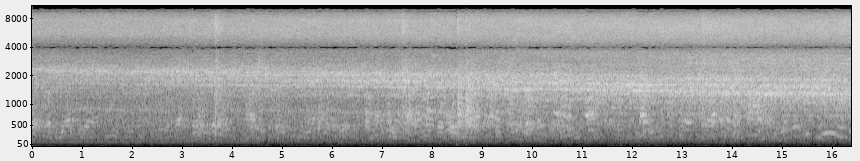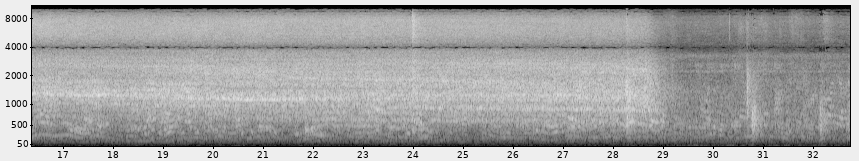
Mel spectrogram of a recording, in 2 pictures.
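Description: A loud steady hiss with a faint tone that slowly falls in pitch. It runs under murmured voices and stops suddenly near the end.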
